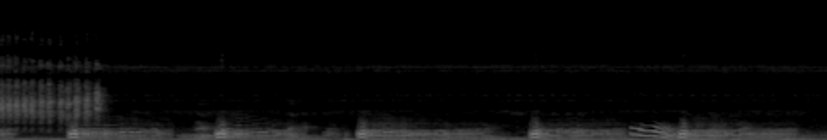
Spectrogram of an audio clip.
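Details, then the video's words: Puppies crying in long, drawn-out whines, each about a second, rising then sagging at the end, one sliding sharply downward near the close, with pauses between and a steady low hum underneath. "Puppies crying"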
